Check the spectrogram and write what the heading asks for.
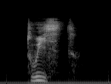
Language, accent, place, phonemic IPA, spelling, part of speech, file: French, France, Lyon, /twist/, twiste, verb, LL-Q150 (fra)-twiste.wav
- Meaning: inflection of twister: 1. first/third-person singular present indicative/subjunctive 2. second-person singular imperative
